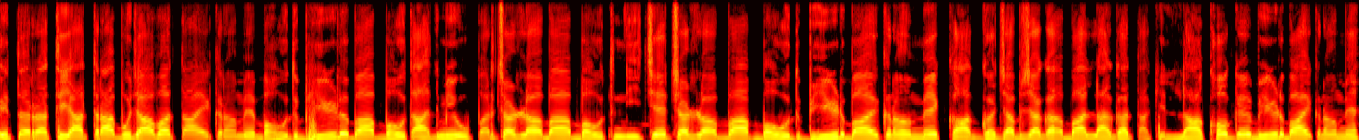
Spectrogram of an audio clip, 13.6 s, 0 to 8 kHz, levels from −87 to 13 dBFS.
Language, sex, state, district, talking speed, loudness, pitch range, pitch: Bhojpuri, male, Jharkhand, Sahebganj, 160 wpm, -15 LUFS, 145-185 Hz, 175 Hz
